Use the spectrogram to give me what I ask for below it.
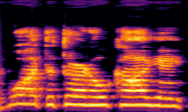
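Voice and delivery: high-pitched, mock-astonished squeal; freaking out. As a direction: shoot the pitch up in disbelief. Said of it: "everybody's, like, fucking freaking out".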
